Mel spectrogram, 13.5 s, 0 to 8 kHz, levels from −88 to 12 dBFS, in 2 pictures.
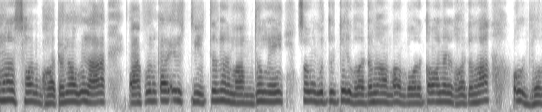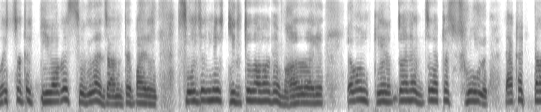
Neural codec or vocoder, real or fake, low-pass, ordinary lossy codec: codec, 16 kHz, 1 kbps, FreqCodec, smaller model; fake; none; none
